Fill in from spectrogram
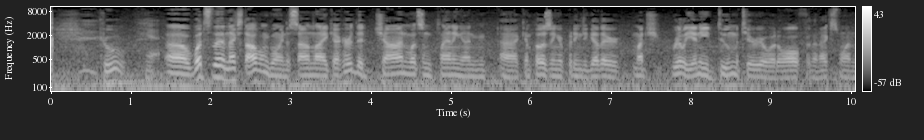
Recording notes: Outside The Galaxy Theater in Santa Ana. It was the last interview he did at that venue before they closed it down recently to turn it into a night club.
